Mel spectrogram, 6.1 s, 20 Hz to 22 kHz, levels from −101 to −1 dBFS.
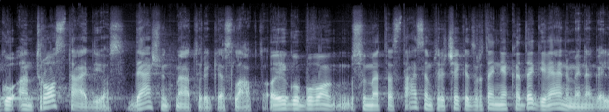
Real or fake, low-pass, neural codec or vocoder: real; 19.8 kHz; none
